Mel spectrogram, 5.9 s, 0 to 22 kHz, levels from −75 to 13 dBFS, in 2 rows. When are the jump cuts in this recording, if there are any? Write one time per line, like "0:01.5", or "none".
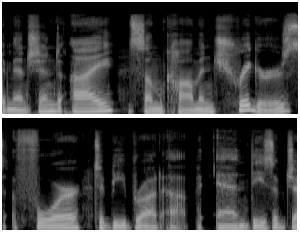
0:01.3
0:03.9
